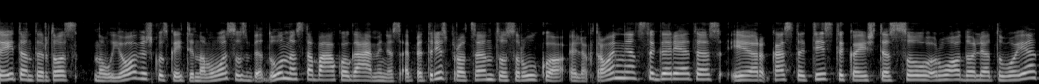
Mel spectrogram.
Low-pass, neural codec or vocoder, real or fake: 7.2 kHz; codec, 16 kHz, 4.8 kbps, FACodec; fake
